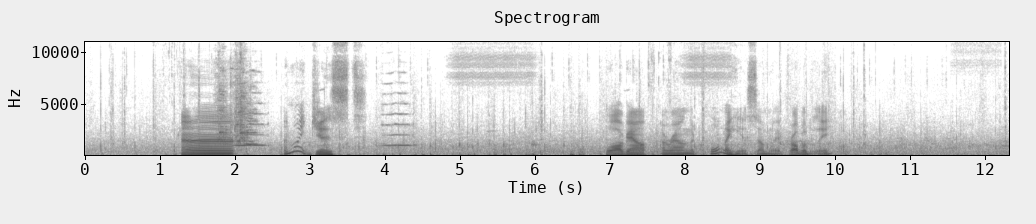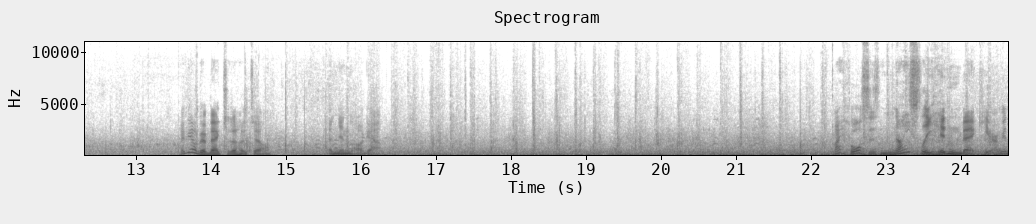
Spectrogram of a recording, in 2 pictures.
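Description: Footsteps walk on stone paving.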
